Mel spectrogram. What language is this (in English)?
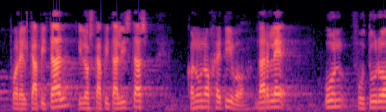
Spanish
